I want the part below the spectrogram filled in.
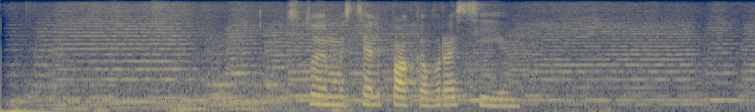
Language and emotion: Russian, neutral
